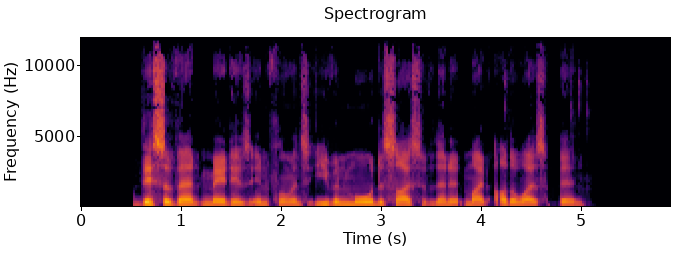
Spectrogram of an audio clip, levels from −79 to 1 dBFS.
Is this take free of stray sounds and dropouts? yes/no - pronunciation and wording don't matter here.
yes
